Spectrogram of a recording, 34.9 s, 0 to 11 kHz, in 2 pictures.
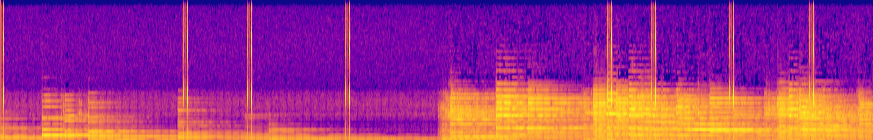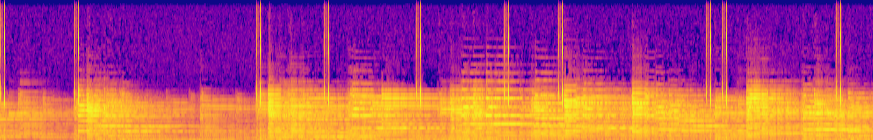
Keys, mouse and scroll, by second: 3.6-10.5 drag, 10.5 scroll down 1, 12.1 click, 13.5 scroll up 1, 14.5 click, 14.9 scroll up 1, 16.1 alt+click, 18.3-18.9 scroll down 1, 18.9 click, 19.3 scroll down 1, 20.3-22.1 scroll up 1, 22.5 click, 22.9 scroll up 1, 23.9 alt+click, 29.9 scroll up 1, 30.6 scroll down 1, 31.5 click, 32.3 scroll down 1, 33.7-34.1 scroll up 1, 34.1-34.9 drag.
